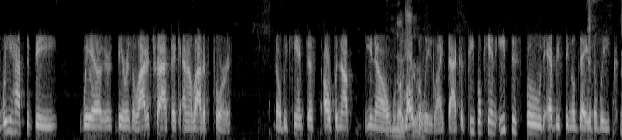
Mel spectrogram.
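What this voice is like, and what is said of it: Brooklyn accent. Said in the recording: “where I grew up in Brooklyn, as you could tell by my accent”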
